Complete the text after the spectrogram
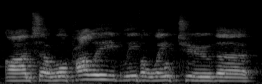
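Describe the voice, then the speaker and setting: A man's voice: sits high, steady tone, moderate pace, a little mellow. A man hosting a casual game playthrough, explaining things directly to the viewers as he comments. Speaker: host of a game cutscene playthrough. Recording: roomy echo, music behind. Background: game music.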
